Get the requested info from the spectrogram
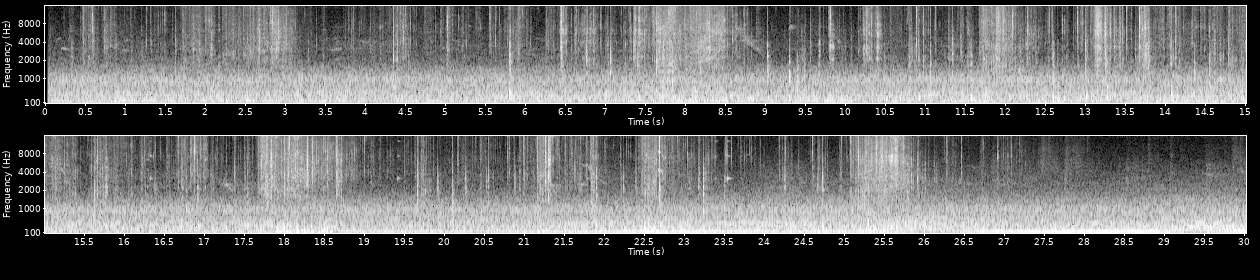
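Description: Backyard birds pecking and scratching at seed: irregular sharp clicks and crunches over a steady low hum.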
